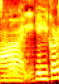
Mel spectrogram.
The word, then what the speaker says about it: Māori: It's Maori.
